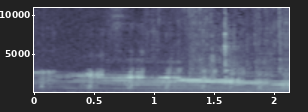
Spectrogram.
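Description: Water pouring from a stainless steel stovetop kettle into a glass French press onto coffee grounds, with a gurgling splash. Background music plays along.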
